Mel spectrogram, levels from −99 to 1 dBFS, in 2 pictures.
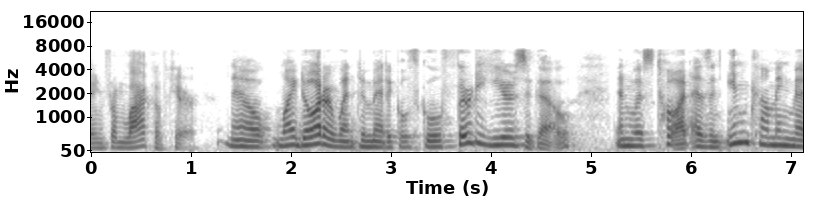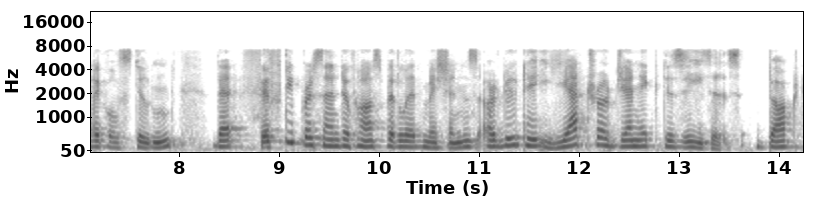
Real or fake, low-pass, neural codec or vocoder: fake; 7.2 kHz; codec, 16 kHz, 2 kbps, FreqCodec, larger model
